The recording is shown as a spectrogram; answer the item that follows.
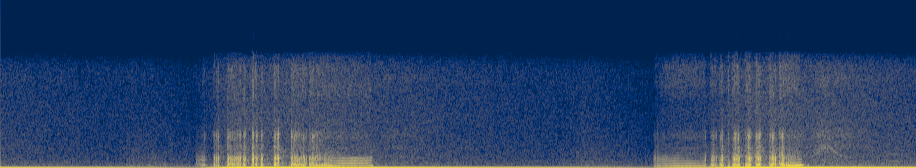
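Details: Sleeping pug, six months old, giving two rasping snores about three seconds apart, each a rough fluttering intake with a nasal, whistling tail, with quiet low hum between.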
